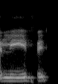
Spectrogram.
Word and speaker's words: Elif: Yeah, some people say Elif, some people say Elif. It doesn't really make a difference to me.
